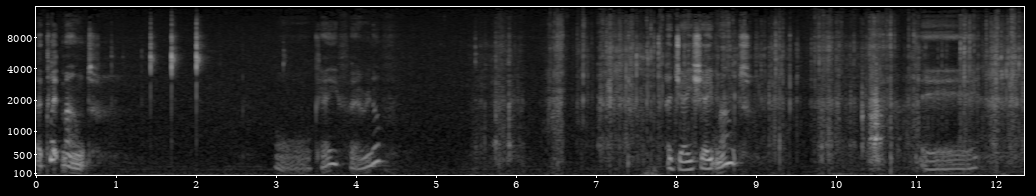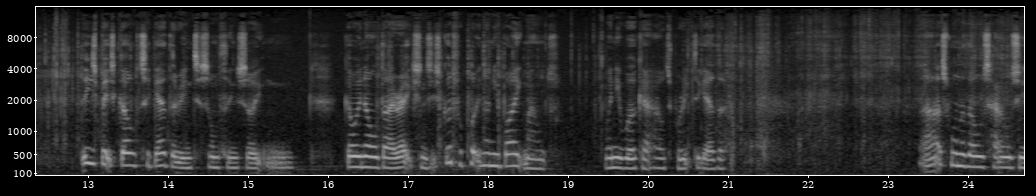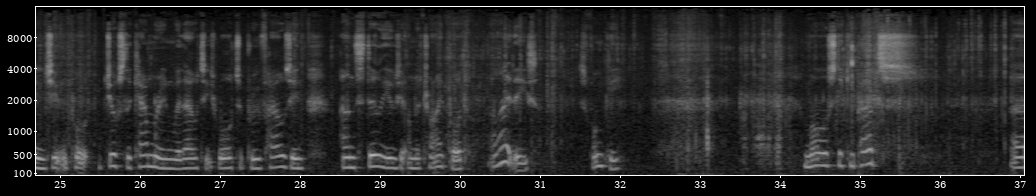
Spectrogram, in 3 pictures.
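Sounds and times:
plastic bag crinkling: 5.4s - 14.0s, 16.4s - 26.2s, 27.6s - 37.0s.

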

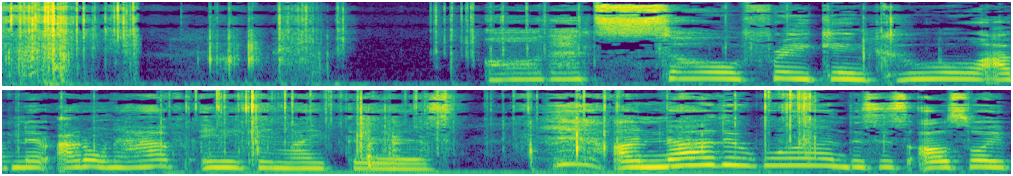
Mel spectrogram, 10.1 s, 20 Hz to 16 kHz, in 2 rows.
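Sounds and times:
cellophane sleeve crinkling: 0.0s - 9.2s.

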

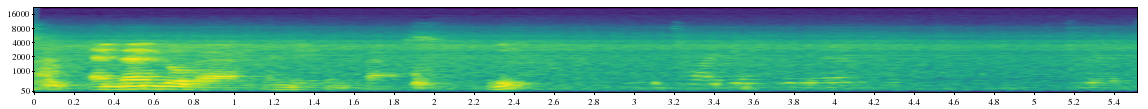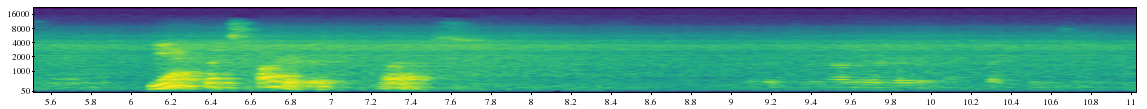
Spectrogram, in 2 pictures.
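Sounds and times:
person speaking syllable: 0.0s - 2.0s, 5.6s - 7.6s
faint steady hiss: 0.0s - 11.0s.

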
